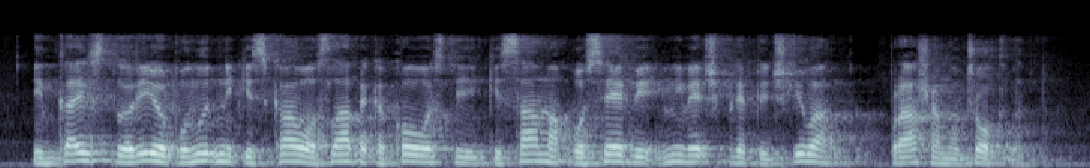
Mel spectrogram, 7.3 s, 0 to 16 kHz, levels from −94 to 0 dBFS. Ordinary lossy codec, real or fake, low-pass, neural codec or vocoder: none; fake; 7.2 kHz; codec, 16 kHz, 4 kbps, FunCodec, trained on LibriTTS, 50 frames a second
